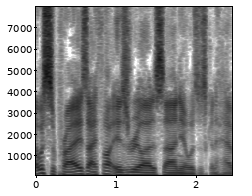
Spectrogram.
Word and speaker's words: Adesanya: I thought that Gastelum Adesanya, is that how you say his name? I've always called Israel Adesanya. Yeah. Adesanya, yeah.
